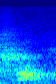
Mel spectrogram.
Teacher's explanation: trebuie să pronunțați în P aspirat, este bilabial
